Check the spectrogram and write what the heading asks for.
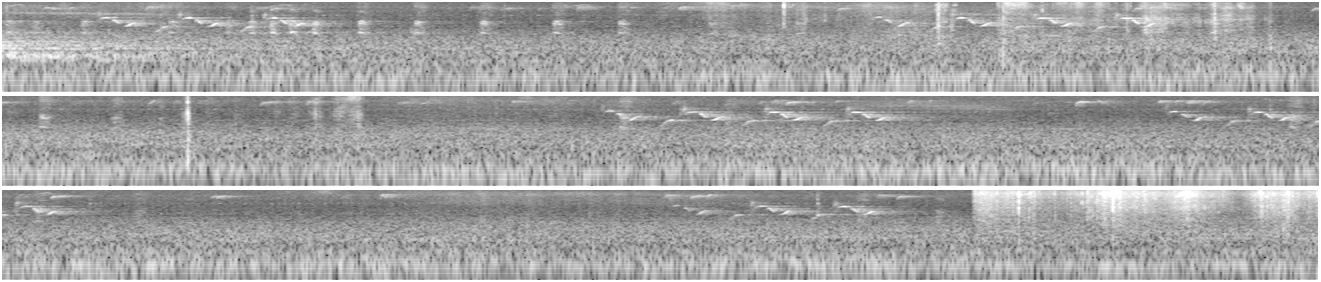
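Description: Bursts of rapid, short chattering calls from a small animal in the thicket, repeated every few seconds over a steady outdoor hiss. Near the end, a crackling rustle in the brush.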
